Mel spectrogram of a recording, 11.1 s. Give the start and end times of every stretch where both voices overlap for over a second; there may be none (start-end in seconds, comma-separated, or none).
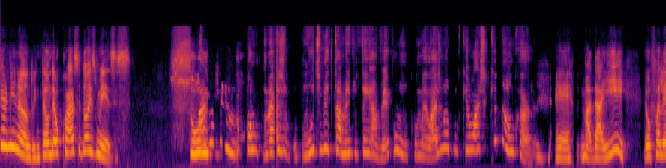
none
